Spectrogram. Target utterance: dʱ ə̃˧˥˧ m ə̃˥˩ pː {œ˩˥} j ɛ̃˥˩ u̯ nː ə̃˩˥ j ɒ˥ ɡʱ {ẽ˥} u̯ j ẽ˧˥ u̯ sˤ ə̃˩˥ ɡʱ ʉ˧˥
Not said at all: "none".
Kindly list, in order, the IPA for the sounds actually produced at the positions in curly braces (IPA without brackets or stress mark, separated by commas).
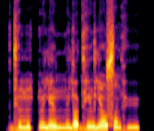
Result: œ̃˩˥, ẽ˧˥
